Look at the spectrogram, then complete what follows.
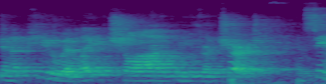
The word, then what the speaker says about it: Chelan: Chelan, thank you.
